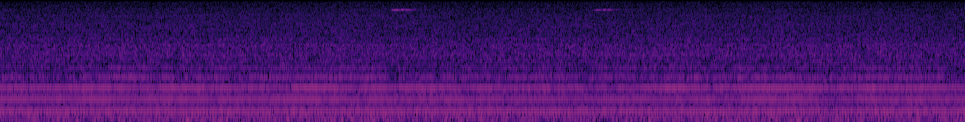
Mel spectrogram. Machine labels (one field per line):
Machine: fan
